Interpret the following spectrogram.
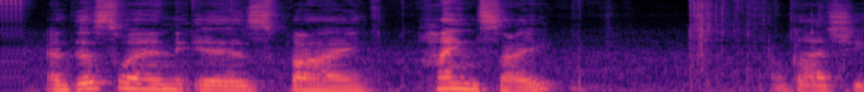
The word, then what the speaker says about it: Hindsight: this one is by hindsight I'm glad she said it I always pronounce it incorrectly and call it Hines it so it's birds and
